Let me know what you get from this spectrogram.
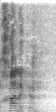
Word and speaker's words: Hanukkah: Chanukah, that's beautiful. – What do you mean, People. Yeah, Hanukkah. – No, Hanukkah. CH is pronounced Huch.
